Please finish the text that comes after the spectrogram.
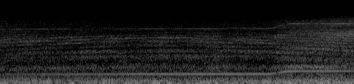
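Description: A 3D printed Mirage 2000 radio-controlled model jet flies steadily overhead with a continuous, fairly loud turbine whine that rises slightly in pitch near the end, with no voices.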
